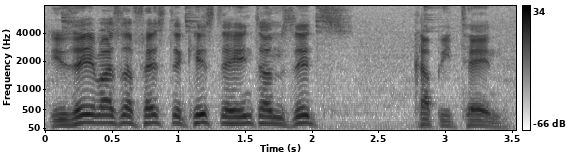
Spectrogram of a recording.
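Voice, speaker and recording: A man's voice: fairly high pitch, unhurried, fairly bright tone. An actor playing an obliging, hardy coachman in a radio play, plain-spoken and familiar with his guest. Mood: hearty, brisk. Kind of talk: German radio play acting.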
